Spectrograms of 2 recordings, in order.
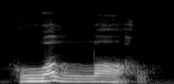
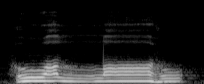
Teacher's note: আল্লাহ শব্দের দ্বিতীয় লামের আগেই আপনার জবর এসেছে, তাহলে আল্লাহ শব্দের দ্বিতীয় লামটিকে পোর করে পড়তে হবে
